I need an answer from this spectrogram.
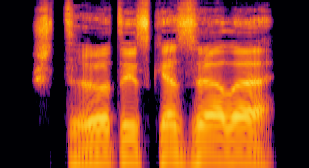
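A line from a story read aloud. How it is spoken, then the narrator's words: Roaring outrage. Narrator (Russian): проревел внешник, когда до него дошел смысл сказанного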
